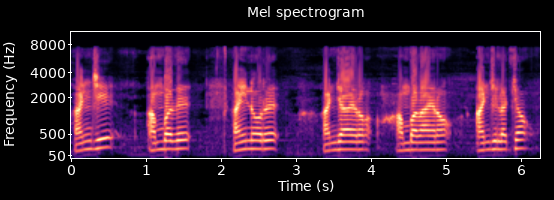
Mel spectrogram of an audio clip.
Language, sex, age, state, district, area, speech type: Tamil, male, 18-30, Tamil Nadu, Krishnagiri, rural, spontaneous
